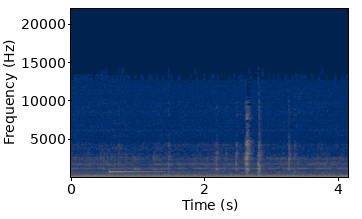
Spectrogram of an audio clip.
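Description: Airbus A320 cabin noise in flight: a steady low engine and airflow rumble with a faint steady whine above it. A short steady tone sounds about half a second in and lasts about a second, and a few faint clicks come near the end.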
